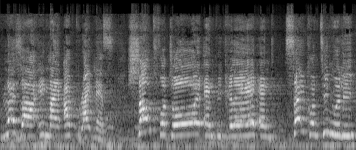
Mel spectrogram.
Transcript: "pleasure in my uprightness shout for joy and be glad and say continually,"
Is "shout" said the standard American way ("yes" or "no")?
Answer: yes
